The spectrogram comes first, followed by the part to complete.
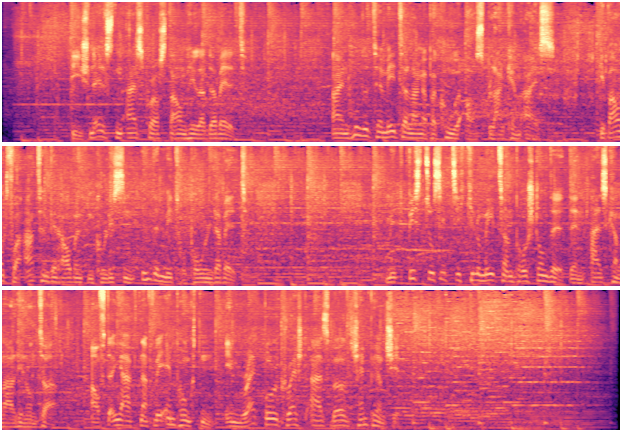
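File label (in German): Austrian, Cool; Fremdtake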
